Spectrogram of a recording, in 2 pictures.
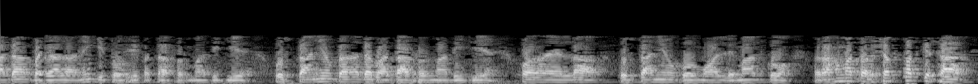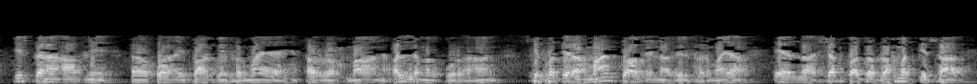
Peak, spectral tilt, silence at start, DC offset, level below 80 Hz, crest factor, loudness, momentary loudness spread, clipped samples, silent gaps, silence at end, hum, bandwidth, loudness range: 0 dBFS; -10.5 dB/octave; 0 s; under 0.1%; -46 dBFS; 14 dB; -15 LUFS; 7 LU; under 0.1%; none; 0 s; none; 4 kHz; 2 LU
